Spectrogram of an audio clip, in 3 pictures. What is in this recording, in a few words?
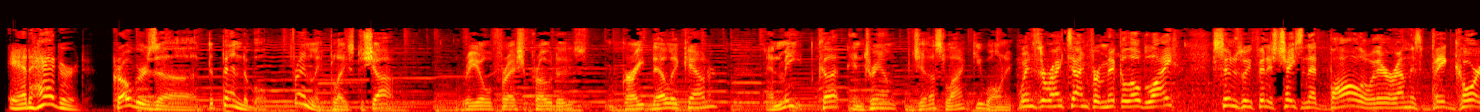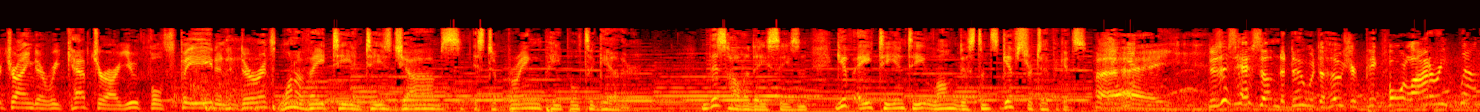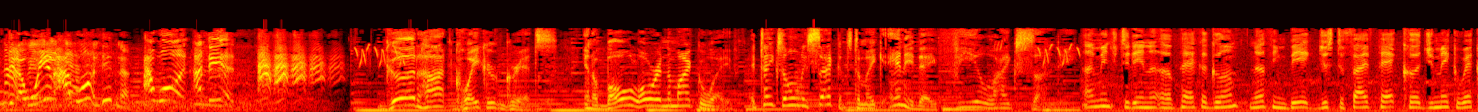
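Male Talent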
